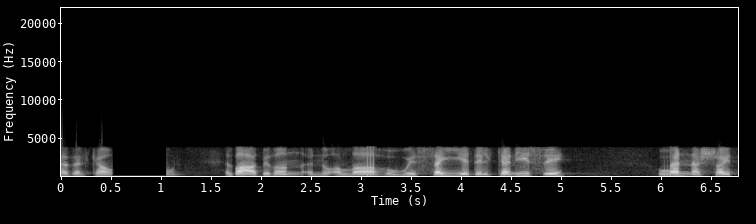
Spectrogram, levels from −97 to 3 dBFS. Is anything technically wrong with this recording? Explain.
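Yes. The speech carries three kinds of fault, heard through a telephone-band channel that passes roughly 300 Hz to 3.6 kHz.

Playback stall, 0.50 to 1.05 s: The player most likely ran short of buffered data, or its output thread was held up, so nothing was sent to the output for about 0.55 s. The speech cuts off in mid-flow into dead silence and then resumes, which makes it sound as though the line froze for half a second.

Time-compressed catch-up, 1.05 to 2.15 s: Having fallen behind during the stall, the player works off its backlog by cutting out short slices and cross-fading the edges, playing the speech at 1.5 times normal speed without changing its pitch. The talker sounds rushed while the voice keeps its register until normal pacing returns at 2.15 s.

Packet loss with last packet repeated, 3.06 to 3.12 s and 6.03 to 6.09 s: In each gap about 60 ms of audio never arrived, a span that points to two 30 ms packets. 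The receiver filled it by replaying the last good packet. Because the same packet repeats at the packet rate, the run buzzes at roughly 33 Hz, heard as a brief robotic stutter each time.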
